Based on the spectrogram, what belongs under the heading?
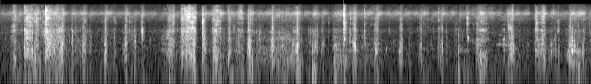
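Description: Close-up eating sounds of a man chewing a mouthful of pork, rice and greens: irregular smacking and clicking of lips and mouth, with one sharper click about seven seconds in.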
